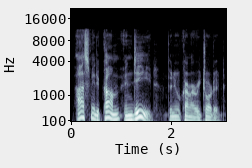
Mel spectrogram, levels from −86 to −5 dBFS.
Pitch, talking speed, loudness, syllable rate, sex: 115 Hz, 155 wpm, -18 LUFS, 5.7 syllables/s, male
